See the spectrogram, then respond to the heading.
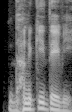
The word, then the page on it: देवी: دیوی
